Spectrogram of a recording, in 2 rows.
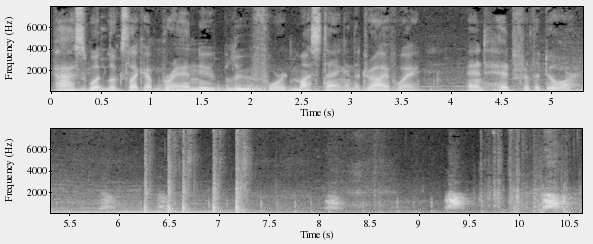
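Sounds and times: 
speech: 0:00.0 - 0:05.4
low hum: 0:00.0 - 0:10.6
dog barking: 0:05.8 - 0:06.6, 0:08.1 - 0:08.3, 0:09.3 - 0:09.6, 0:10.2 - 0:10.6.

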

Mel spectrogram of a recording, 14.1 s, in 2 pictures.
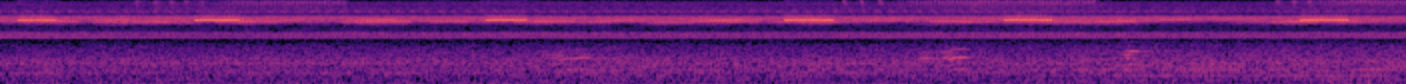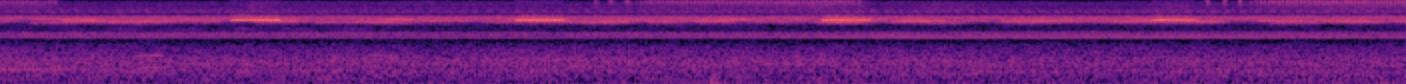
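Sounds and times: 
crickets trilling in a park at night: 0:00.2 - 0:14.0.

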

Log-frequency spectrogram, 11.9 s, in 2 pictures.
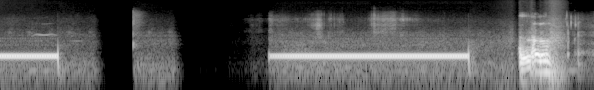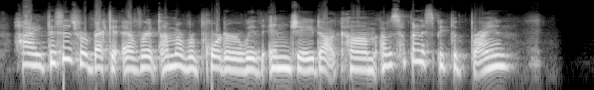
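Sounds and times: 
ringback tone of an outgoing phone call: 0:00.0 - 0:00.6, 0:02.7 - 0:04.7
speech: 0:05.3 - 0:11.2.

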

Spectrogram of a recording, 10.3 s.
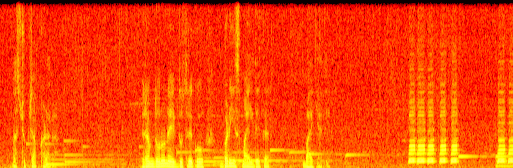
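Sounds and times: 
speech: 0:00.2 - 0:01.4, 0:02.8 - 0:06.7
taxi horn honking: 0:08.2 - 0:09.3, 0:10.0 - 0:10.2.

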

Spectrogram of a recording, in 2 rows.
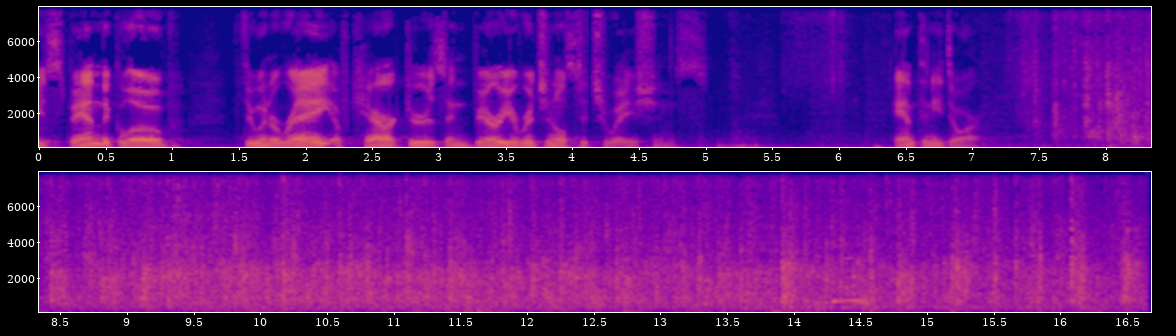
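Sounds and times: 
speech: 0:00.0 - 0:05.1, 0:06.4 - 0:07.6
audience applause: 0:07.6 - 0:16.6.

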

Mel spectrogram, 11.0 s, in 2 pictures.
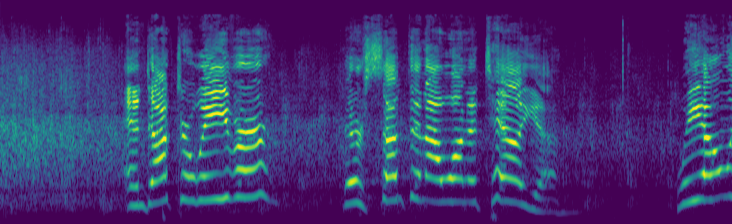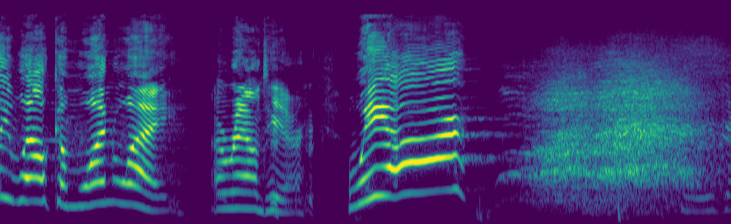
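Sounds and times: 
speech: 0:01.0 - 0:04.4, 0:05.0 - 0:08.8
crowd of students shouting a chant: 0:09.2 - 0:10.9.

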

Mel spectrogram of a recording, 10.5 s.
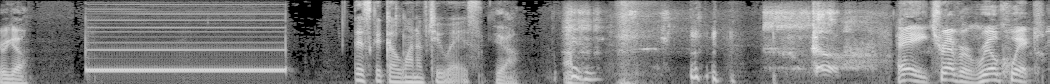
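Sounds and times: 
speech: 0:00.0 - 0:00.4, 0:03.6 - 0:08.2, 0:09.0 - 0:10.4
telephone dial tone on an outgoing call: 0:00.9 - 0:03.0.

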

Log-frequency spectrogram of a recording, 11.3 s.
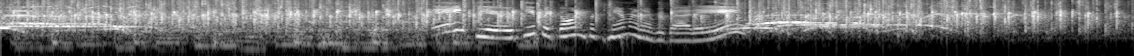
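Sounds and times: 
crowd cheers: 0:00.0 - 0:04.3, 0:07.2 - 0:10.7
audience clapping for a comedian at a stand-up comedy show: 0:00.0 - 0:11.3
speech: 0:04.8 - 0:07.9.

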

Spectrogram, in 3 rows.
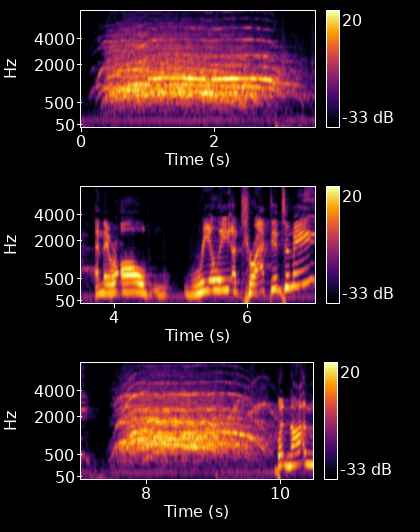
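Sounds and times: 
live audience cheering: 0:00.1 - 0:03.7, 0:07.4 - 0:10.4
speech: 0:03.7 - 0:07.0, 0:10.0 - 0:10.4.

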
